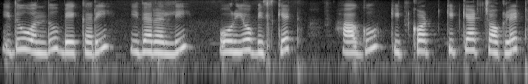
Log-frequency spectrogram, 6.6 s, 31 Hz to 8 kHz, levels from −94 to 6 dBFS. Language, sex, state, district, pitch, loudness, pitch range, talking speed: Kannada, female, Karnataka, Chamarajanagar, 275 Hz, -17 LUFS, 255-305 Hz, 120 wpm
